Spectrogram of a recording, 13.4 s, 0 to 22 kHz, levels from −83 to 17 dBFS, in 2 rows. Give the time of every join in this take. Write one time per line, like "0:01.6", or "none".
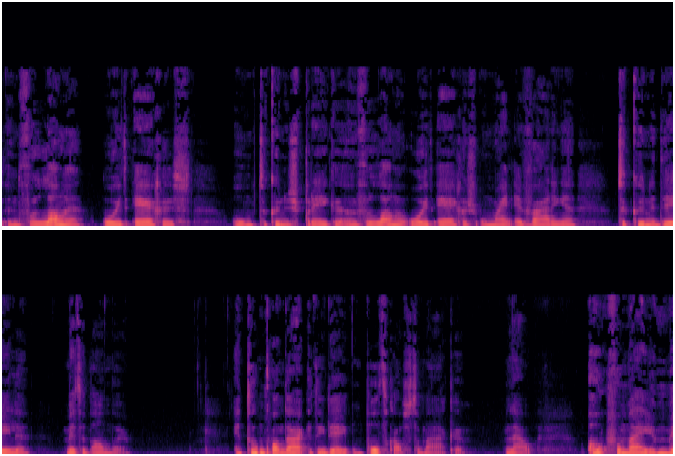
none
